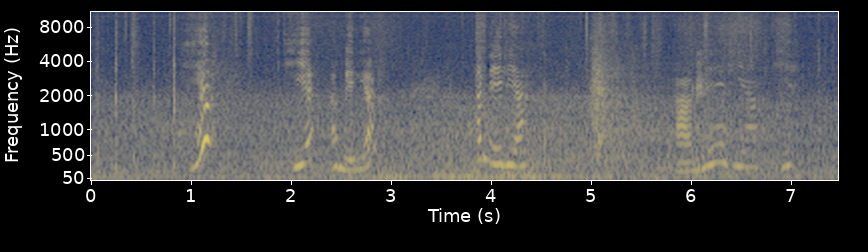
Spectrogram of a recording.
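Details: Amelia, a young female miniature wire-haired dachshund of 7 weeks, complains while meeting a lead for the first time. Scattered short whimpers bend up and down over several seconds, with possible low voices behind them.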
